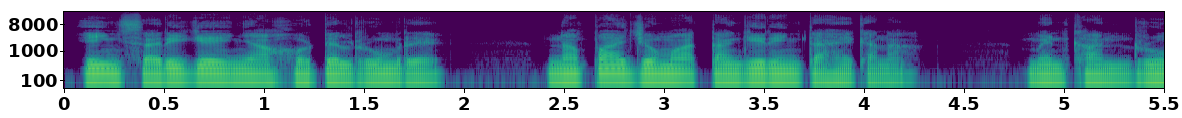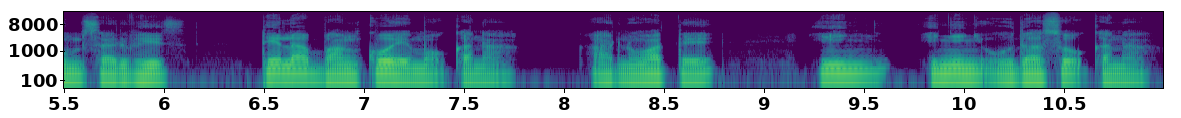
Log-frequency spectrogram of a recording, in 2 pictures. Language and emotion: Santali, sad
